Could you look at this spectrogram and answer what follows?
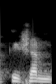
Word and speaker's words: कृष्ण: अब आप देखिए एक जैसे तो बोलते नहीं और यहां हम कृष्ण बोल रहे हैं। तो कृष्ण बोलते हैं। गुजरात में कृष्ण कृष्ण बोलते हैं। और पंजाब में किशन पंजाब में किशन बोलते हैं।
